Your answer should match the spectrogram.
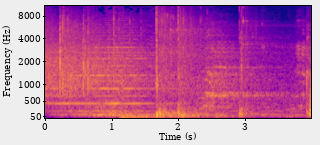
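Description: Volleyball being struck in an indoor arena: a sharp smack of the serve about a second and a half in, then softer ball contacts near three seconds and at the end as the rally begins, over echoing hall ambience.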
